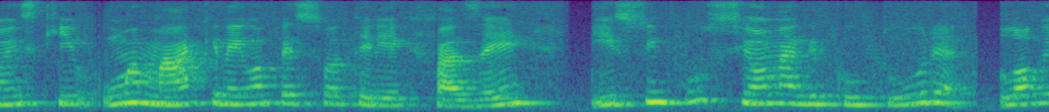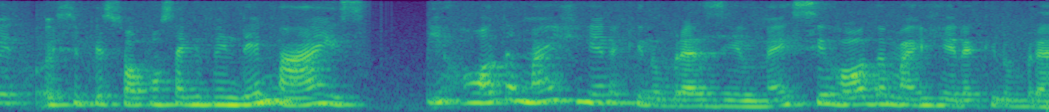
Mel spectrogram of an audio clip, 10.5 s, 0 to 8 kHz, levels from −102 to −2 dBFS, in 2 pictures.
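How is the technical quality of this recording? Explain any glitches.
The technical quality is poor. A coarse grain sits on the speech from start to finish. Throughout the clip, quiet passages sound gritty and the softest moments break up or sputter. The distortion moves with the sound rather than sitting underneath it as steady hiss. The likely cause is low bit depth without dither. The level seems held to about 6 bits and rounded to the nearest step. The error then tracks the signal, about 20 dB below it. The band stops at 8 kHz, consistent with call microphone processing.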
